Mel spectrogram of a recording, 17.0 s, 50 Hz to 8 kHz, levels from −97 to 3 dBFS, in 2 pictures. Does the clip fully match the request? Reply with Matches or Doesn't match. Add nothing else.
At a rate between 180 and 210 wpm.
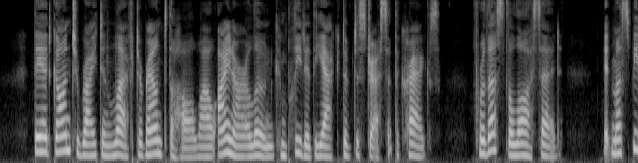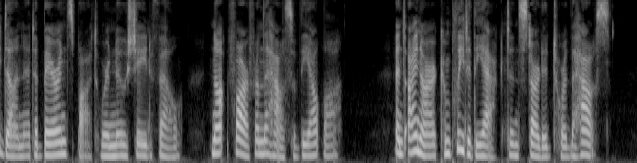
Matches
